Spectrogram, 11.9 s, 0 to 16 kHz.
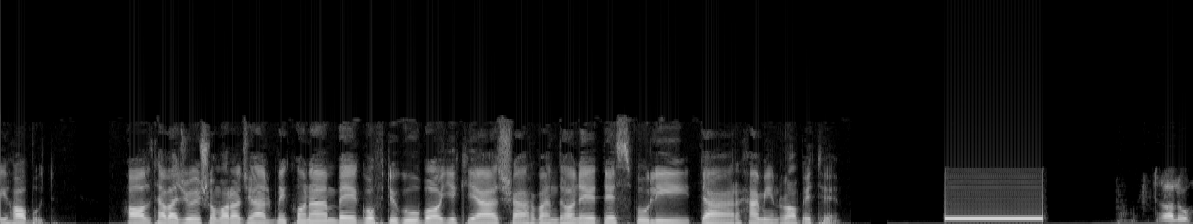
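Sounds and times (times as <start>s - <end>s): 
speech: 0.0s - 0.6s, 1.3s - 8.4s, 11.6s - 11.9s
telephone ringback tone on an outgoing call: 9.4s - 10.4s.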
